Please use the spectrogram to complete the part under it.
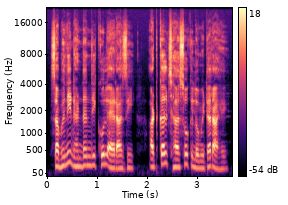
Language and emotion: Sindhi, neutral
